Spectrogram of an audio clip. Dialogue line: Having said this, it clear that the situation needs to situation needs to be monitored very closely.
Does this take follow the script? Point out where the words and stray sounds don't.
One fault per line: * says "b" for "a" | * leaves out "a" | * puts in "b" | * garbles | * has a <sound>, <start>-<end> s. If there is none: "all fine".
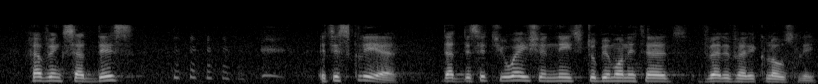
* has a laugh, 1.5-3.0 s
* puts in "is"
* leaves out "situation needs to"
